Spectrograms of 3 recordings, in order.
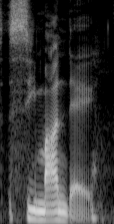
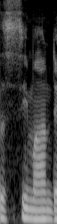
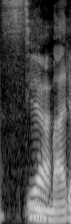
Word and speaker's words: Cymande: I think it's Simande. – Yeah, I think it's the Simande as well. – Yeah. C-Y-M-A-N-D-E. Are you familiar? – C-Mande.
